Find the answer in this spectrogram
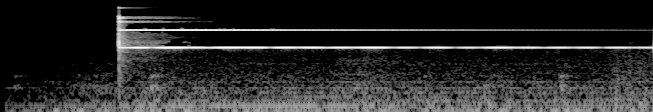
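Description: A small bell or chime struck once about a second in, ringing one clear high tone whose brighter overtones die away quickly while the main tone fades slowly with a gentle wavering.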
